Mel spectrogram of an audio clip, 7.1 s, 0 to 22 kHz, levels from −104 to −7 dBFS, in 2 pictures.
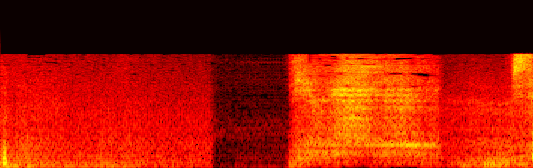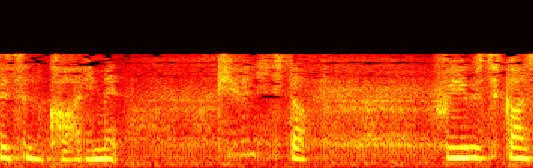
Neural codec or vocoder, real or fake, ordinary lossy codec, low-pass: codec, 16 kHz in and 24 kHz out, 0.6 kbps, FocalCodec, streaming, 4096 codes; fake; MP3, 24 kbps; 7.2 kHz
